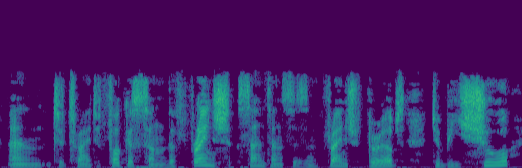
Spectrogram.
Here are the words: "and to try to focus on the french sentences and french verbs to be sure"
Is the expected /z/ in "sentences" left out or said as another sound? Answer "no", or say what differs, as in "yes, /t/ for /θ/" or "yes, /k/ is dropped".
no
